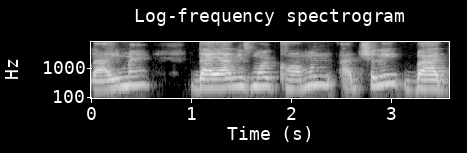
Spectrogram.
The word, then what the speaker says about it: Dayang: So da, y, ang. So my brother's name is Diane.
